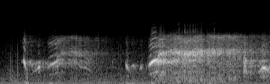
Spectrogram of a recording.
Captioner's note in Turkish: Bebek ağlaması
